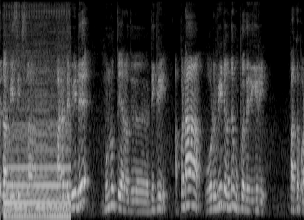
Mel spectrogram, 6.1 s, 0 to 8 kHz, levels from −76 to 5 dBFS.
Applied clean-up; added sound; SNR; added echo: none; Printer; -5 dB; none.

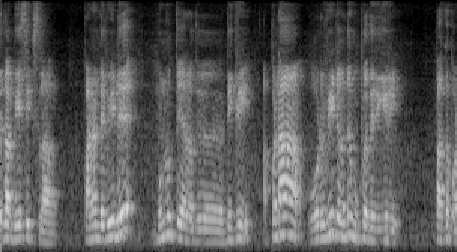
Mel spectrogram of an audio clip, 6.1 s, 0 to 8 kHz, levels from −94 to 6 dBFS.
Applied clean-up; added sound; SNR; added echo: none; none; none; none.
